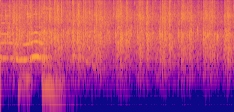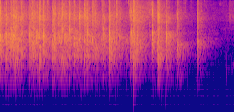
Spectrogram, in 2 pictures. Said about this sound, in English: Come on, let's give the worship team a round of applause this evening.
